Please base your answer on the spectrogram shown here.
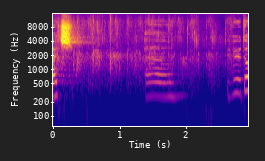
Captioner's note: applause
